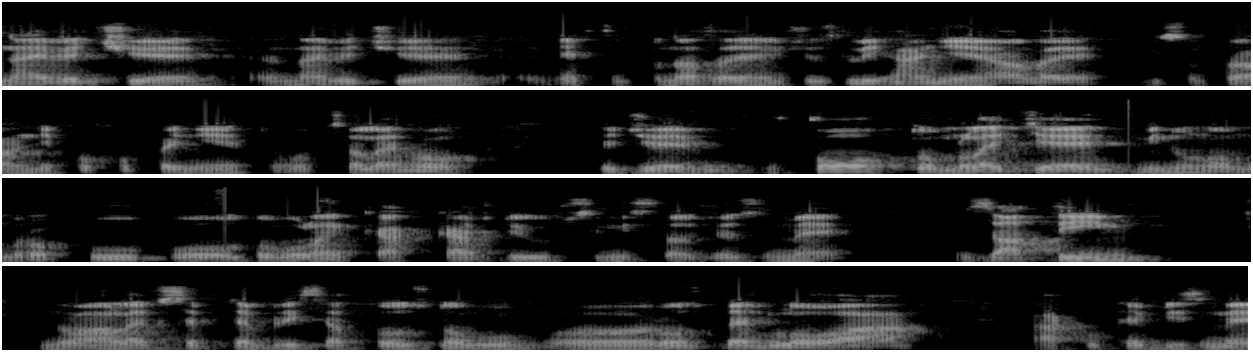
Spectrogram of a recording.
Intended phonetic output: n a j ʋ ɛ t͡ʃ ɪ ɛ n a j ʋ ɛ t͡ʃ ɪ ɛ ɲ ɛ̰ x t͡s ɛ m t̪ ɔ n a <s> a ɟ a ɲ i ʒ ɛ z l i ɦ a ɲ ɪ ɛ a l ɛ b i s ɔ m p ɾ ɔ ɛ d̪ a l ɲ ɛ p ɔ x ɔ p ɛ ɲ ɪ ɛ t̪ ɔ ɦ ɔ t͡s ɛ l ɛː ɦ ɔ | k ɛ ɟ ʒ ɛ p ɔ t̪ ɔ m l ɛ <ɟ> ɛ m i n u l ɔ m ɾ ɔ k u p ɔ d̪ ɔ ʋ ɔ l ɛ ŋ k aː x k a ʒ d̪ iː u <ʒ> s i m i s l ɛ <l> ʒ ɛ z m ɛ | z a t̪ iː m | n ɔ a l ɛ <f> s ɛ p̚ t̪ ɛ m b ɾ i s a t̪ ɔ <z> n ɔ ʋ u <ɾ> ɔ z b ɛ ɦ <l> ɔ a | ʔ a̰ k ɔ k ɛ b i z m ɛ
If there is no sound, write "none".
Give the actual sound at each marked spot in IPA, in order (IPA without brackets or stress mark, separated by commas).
z, c, ʃ, l, f, z, ɾ, l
